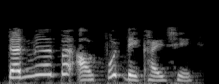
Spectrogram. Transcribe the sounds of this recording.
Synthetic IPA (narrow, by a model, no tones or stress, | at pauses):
ʈəɾminəɾpəɾʔawuʈfuʈ̚d̪ekʰajt͡ʃʰe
